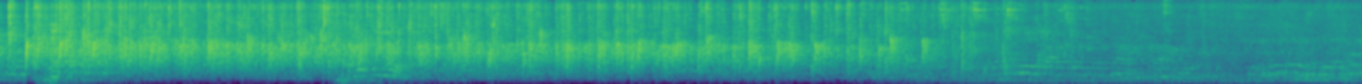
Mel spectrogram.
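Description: A church congregation claps and applauds steadily for about ten seconds, a dense, continuous patter of many hands that fades toward the end, with voices heard faintly beneath.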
